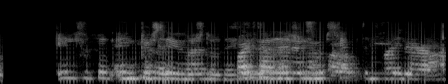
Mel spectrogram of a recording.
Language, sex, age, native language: Icelandic, female, 13, Icelandic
